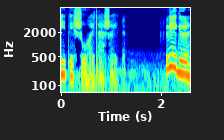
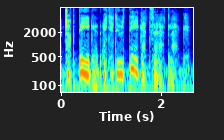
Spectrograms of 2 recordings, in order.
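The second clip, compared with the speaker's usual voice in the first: softer, tearful whispered confession; passionate whisper; 4 semitones higher, 3 dB quieter than usual. Acted. Madame declaring love to the cold young man, whispered. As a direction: breathe the words through tears.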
